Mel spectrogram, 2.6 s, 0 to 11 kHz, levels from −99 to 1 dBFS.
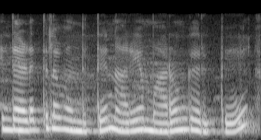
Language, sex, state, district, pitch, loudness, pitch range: Tamil, female, Tamil Nadu, Nilgiris, 240 Hz, -15 LUFS, 225-250 Hz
